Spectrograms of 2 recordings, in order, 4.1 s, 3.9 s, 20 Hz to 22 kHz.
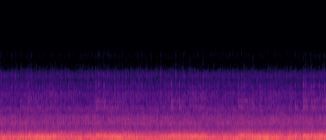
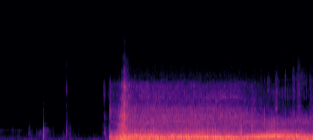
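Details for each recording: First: Craftsman 101 12-inch lathe motor after fix: end housings removed and rotated a quarter turn, capacitor wire extended. Smooth, constant low hum at steady pitch, no knocking, scraping or whine; motor runs clean. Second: Craftsman 101 12-inch lathe motor on temporary mount with adjustable belt: starts with a thump, then steady hum with coarse rough edge; strong vibration felt in motor, possibly worn bearings, pulley possibly slightly out of round.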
